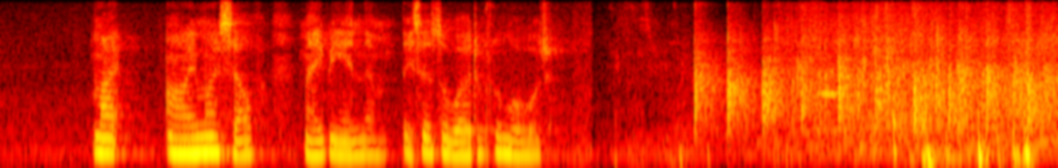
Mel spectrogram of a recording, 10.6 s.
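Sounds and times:
speech: 0:00.9 - 0:05.6
audience applause: 0:06.9 - 0:10.5.

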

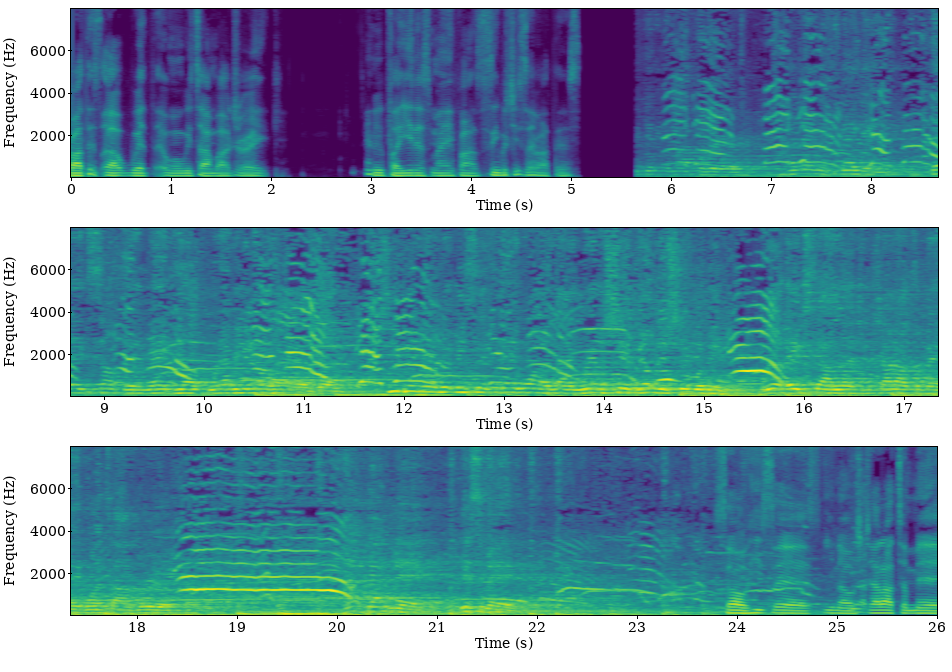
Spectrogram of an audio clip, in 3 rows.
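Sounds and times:
speech: 0:00.0 - 0:02.1, 0:02.9 - 0:18.7, 0:20.3 - 0:22.1, 0:23.9 - 0:25.9
concert crowd cheering wildly: 0:05.7 - 0:25.1.

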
